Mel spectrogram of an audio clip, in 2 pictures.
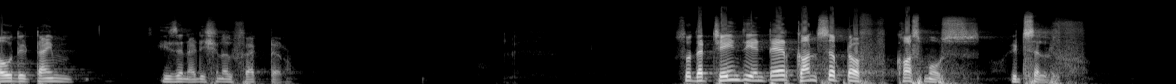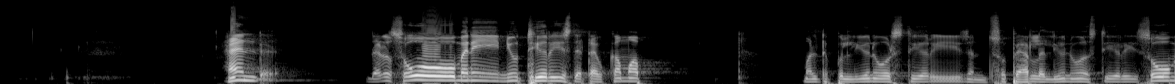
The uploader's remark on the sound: Listen to Srimad-Bhagavatam lectures given daily by the devotees at ISKCON Bangalore.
